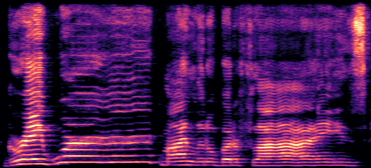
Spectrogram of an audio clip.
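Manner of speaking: put-on high, sing-song praise to little kids; cheering on her class, bright and high; excited praise. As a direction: gush over them, voice up high. Teacher praises children.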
